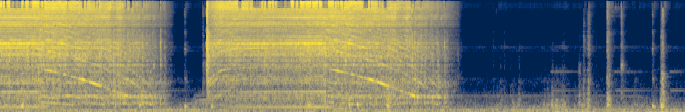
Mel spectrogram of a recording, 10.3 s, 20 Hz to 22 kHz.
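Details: 2003 Toyota 4Runner 4.0L with its original starter, failed at 408,465 miles: two bursts of high whirring that wind down freely with no engine turnover; the starter spins but won't engage the flywheel.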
